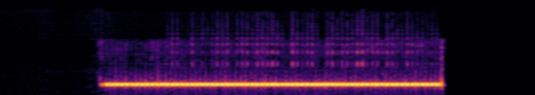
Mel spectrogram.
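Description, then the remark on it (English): A steady telephone dial tone, as a call is placed, hums on one unbroken mid-pitched note for under two seconds, loud and even, then cuts off abruptly. No voices are heard. “I'm just saying, let's give them a call and discuss that.”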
